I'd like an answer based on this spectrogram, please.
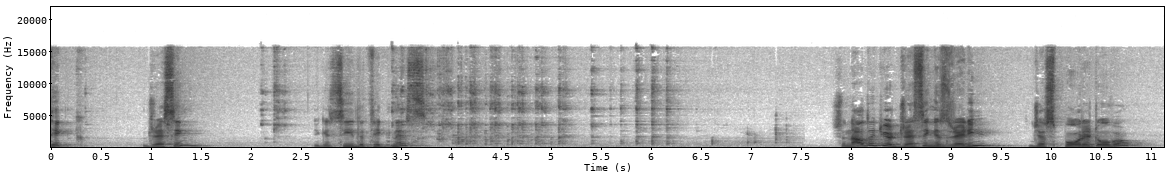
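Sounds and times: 
speech: 0.0s - 1.6s, 2.2s - 4.2s, 7.9s - 10.9s
whisk clinking against a bowl whisking salad dressing: 2.1s - 2.5s, 3.3s - 6.8s.

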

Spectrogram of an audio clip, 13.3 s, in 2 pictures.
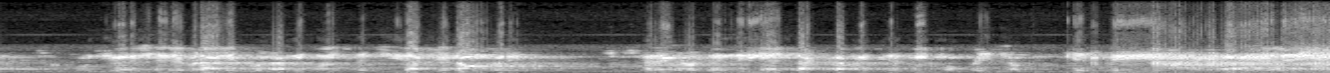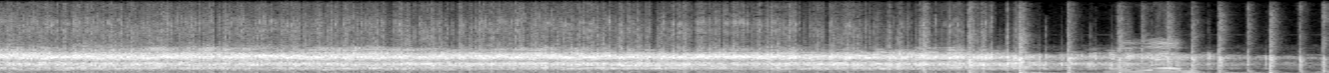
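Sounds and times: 
speech: 0.6s - 7.2s
crowd audience applause: 5.8s - 13.2s.

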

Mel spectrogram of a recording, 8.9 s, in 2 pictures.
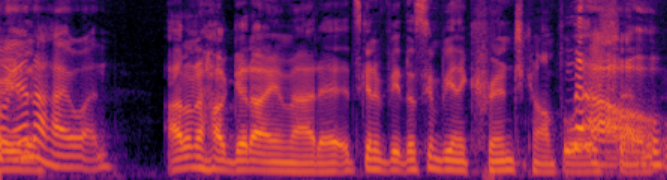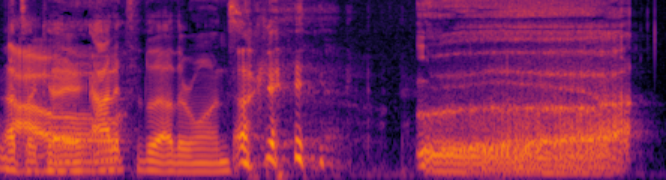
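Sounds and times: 
speech: 0.0s - 7.9s
medium-pitched scream: 7.2s - 8.8s.

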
